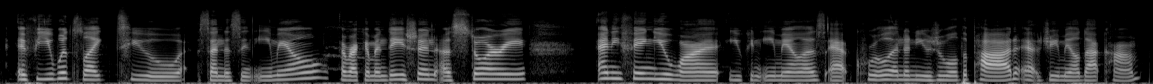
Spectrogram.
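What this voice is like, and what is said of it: Speaking very slowly. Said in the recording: “I'm talking so slowly”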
